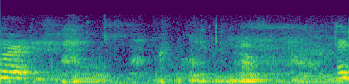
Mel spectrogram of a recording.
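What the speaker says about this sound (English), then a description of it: "Oh, what a pretty puppy. She's a police dog." A female police dog whimpers and growls softly in short, faint whines and wheezy sounds, close by, with people talking quietly around her.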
